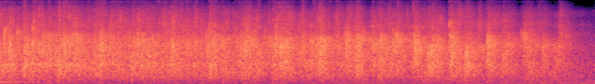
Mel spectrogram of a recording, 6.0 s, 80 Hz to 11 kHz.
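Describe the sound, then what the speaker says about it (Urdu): An audience at a quiz competition breaks into sustained, dense applause to welcome three teams, with the loud clapping holding steady before tapering off at the end. "میں چاہتا ہوں کہ ان 3 گروپ کا استقبال کیجیے زوردار تالیوں کے ساتھ"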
